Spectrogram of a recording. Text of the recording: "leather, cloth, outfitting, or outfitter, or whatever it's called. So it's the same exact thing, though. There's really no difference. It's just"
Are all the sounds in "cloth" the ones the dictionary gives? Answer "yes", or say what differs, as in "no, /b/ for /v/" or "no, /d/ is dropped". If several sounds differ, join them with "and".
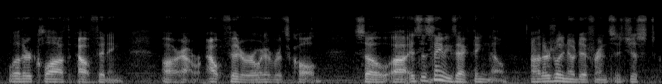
yes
